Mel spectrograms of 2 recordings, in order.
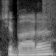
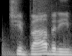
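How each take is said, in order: First: The word is pronounced the usual way. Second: The word is pronounced in a distorted way. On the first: The speaker calls it right. "you know he's talking about ciabatta" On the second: The speaker calls it wrong. "intentionally mispronounce something"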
